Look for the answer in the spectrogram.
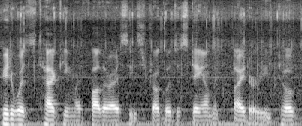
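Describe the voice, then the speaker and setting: A man's voice: lowish voice, monotone, brisk, creaky, background noise. A man reading a story aloud as a reaction video host, stumbling over and repeating words, with asides to viewers.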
